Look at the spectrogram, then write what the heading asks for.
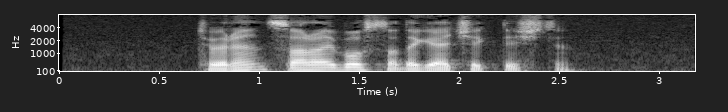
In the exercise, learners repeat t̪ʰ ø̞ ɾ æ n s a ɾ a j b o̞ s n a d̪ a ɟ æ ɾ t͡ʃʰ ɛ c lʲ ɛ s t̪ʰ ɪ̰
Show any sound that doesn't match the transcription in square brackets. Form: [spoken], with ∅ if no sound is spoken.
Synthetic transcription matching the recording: t̪ʰ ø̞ ɾ æ n s a ɾ a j b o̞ s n a d̪ a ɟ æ ɾ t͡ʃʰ ɛ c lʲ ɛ [ʃ] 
